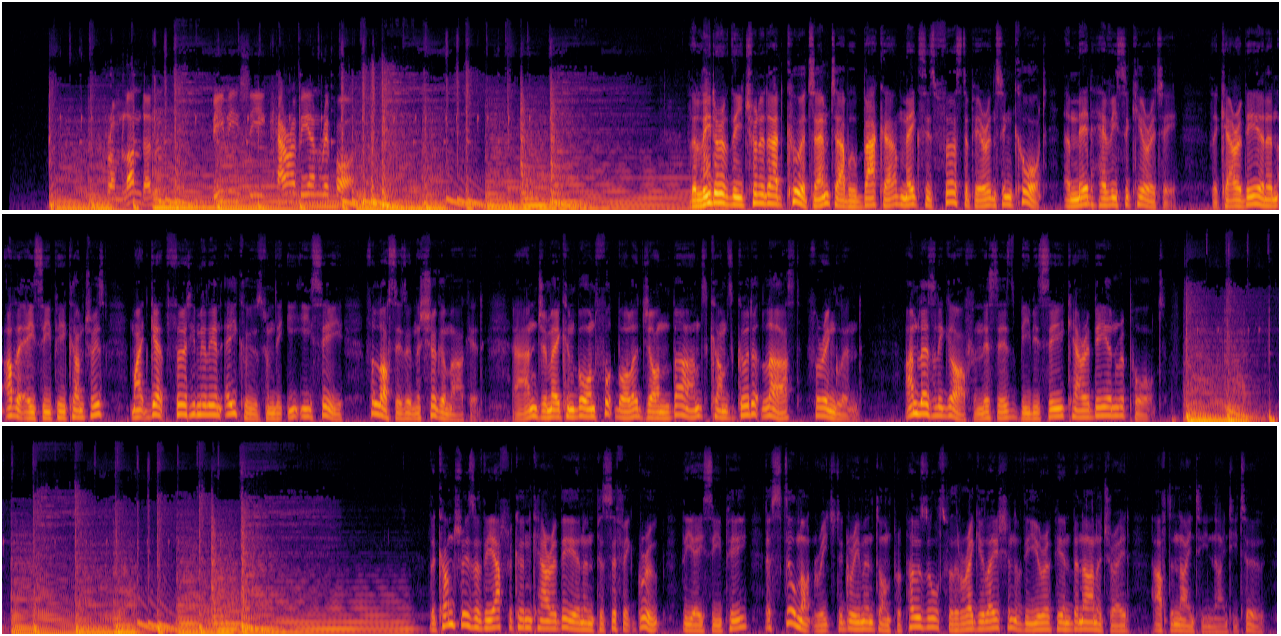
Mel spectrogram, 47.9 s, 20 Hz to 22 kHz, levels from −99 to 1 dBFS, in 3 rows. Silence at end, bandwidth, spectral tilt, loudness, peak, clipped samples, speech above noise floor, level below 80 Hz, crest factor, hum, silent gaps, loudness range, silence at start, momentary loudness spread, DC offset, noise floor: 0.2 s; 12.5 kHz; -8.5 dB/octave; -27 LUFS; -6 dBFS; under 0.1%; 42 dB; -36 dBFS; 20 dB; none; none; 8 LU; 0.6 s; 14 LU; under 0.1%; -68 dBFS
